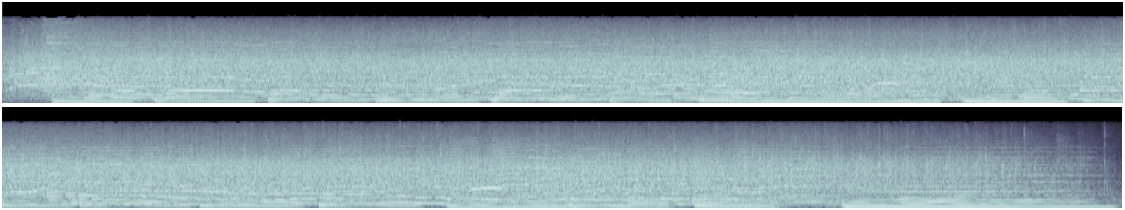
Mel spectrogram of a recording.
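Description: Orchestra playing an entrance tune under loud, sustained audience applause, both fading out near the end.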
